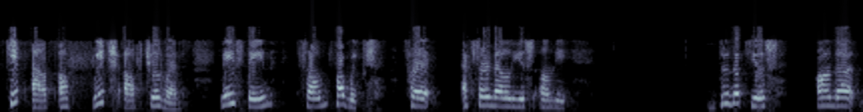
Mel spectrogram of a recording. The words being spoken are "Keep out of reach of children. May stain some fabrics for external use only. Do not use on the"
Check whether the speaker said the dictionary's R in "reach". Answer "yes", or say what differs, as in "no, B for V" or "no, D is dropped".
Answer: no, W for R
